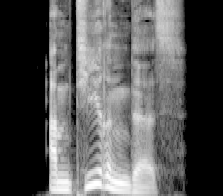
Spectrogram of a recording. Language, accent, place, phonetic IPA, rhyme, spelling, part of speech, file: German, Germany, Berlin, [amˈtiːʁəndəs], -iːʁəndəs, amtierendes, adjective, De-amtierendes.ogg
- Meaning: strong/mixed nominative/accusative neuter singular of amtierend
